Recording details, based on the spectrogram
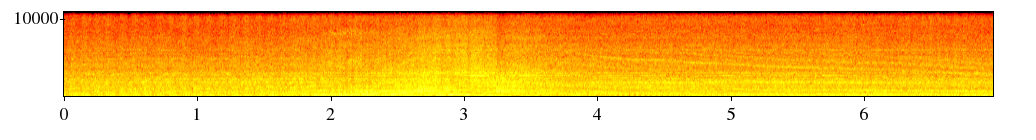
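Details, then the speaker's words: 2000 Kawasaki ZR-7 750cc four-stroke, recently tuned with carbs cleaned, new plugs and aftermarket exhaust, started with choke: catches and settles to a smooth even idle with a brief rising rev, no knocks or misses; starts and runs healthy. "um only reason I heard it is cuz I was revving it really loud in the garage and uh everything else works pretty good Electronics work good usually starts up on first try okay give a little bit more choke"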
